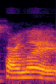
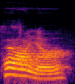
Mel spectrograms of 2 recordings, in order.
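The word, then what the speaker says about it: Parler: It was Parlay originally. And then, as you were saying in your little film in the intro there, a lot of people around here just pronounce it parlor. And perhaps if we want to even reboot the pronunciation, we might be asking too much of Americans to say it parlay. So I would give people a choice at this point.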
